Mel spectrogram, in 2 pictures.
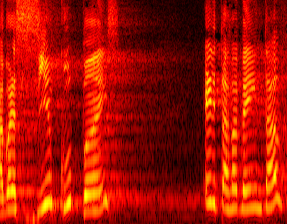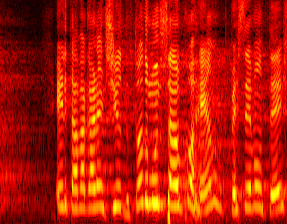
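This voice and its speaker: A man speaks at a moderate pace with extremely high pitch and ordinary pitch variation. Noticeable background noise runs underneath. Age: 20s. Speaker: preacher. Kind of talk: sermon.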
